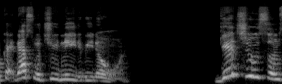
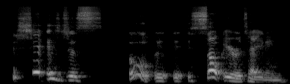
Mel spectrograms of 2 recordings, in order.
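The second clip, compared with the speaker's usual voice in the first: fed-up muttering; 4 semitones lower, 11 dB quieter than usual. Real, not acted.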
